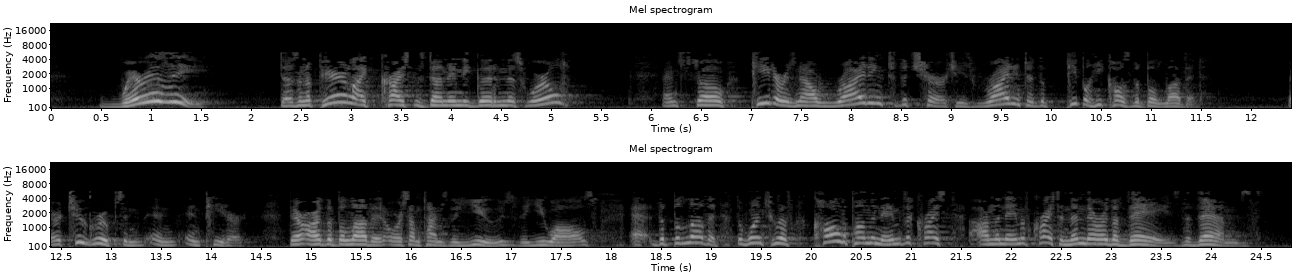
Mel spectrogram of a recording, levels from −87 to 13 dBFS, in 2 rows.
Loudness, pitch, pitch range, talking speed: -34 LUFS, 195 Hz, 160-225 Hz, 190 wpm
